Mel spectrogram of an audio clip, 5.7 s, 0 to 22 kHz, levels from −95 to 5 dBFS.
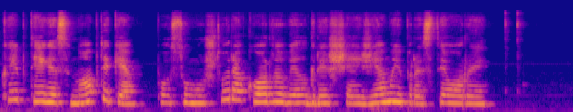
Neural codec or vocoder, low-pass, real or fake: none; 14.4 kHz; real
